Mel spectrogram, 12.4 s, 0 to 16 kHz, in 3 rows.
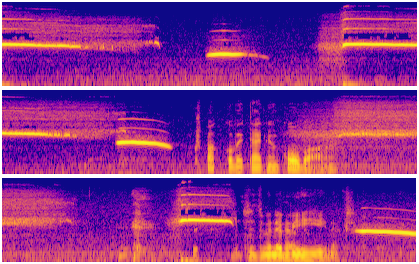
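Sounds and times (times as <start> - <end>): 
metal bird whistle imitating a golden plover call: 0.0 - 5.9, 7.3 - 9.0, 10.0 - 10.7
speech: 6.2 - 7.7, 10.7 - 11.9.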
